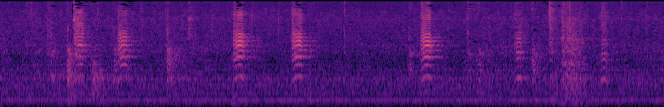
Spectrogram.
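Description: A zebra finch gives short, nasal, toy-trumpet beeps at uneven intervals over a steady low hum.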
